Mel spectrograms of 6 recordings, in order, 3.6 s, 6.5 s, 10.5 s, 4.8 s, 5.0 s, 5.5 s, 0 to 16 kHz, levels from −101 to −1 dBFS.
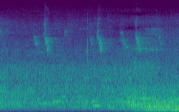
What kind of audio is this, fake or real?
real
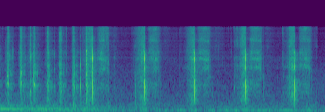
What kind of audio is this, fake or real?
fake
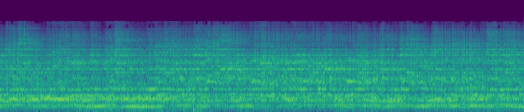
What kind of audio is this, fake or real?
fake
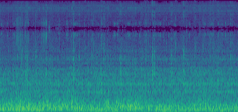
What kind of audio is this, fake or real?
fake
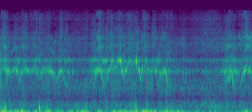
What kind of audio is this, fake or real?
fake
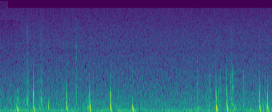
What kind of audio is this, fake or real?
real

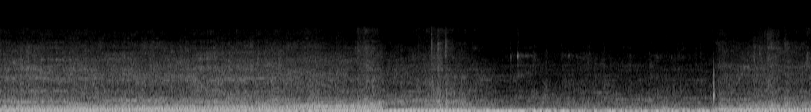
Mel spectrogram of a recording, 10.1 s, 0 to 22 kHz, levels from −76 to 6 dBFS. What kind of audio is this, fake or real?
fake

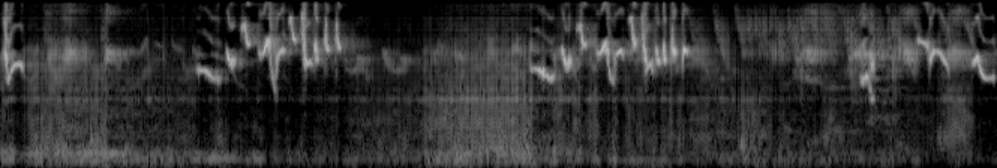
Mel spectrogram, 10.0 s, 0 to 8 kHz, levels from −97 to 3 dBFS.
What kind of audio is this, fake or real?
fake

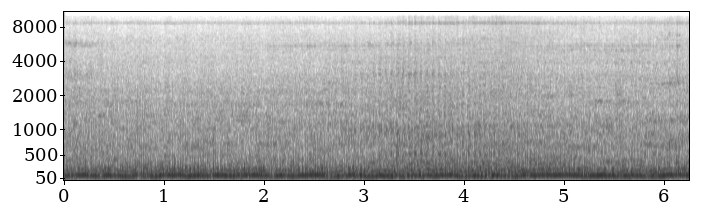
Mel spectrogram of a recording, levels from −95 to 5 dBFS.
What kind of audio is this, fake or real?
fake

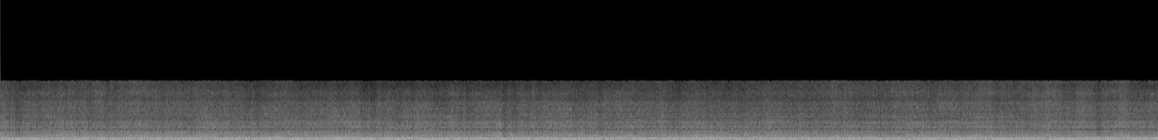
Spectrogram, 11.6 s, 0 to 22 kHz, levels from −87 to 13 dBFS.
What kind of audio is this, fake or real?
fake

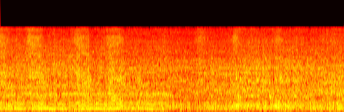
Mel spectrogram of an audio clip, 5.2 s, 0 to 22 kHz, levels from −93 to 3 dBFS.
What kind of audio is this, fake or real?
fake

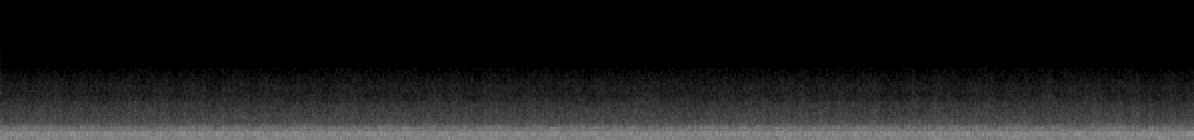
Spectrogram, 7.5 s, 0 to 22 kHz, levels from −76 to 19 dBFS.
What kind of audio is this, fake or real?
real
